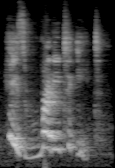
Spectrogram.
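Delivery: usual speaking voice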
